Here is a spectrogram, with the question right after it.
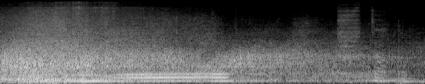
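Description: A Porsche Panamera with 462 horsepower, engine roaring loud and close with a steady harmonic drone that fades slightly as it moves off, with a voice talking over it.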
